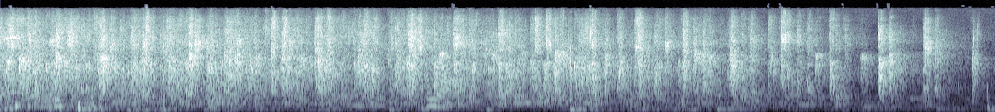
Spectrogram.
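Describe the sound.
Sustained applause from a crowd for young performers about to present an audio drama called Dragon Boy, dense overlapping claps forming a steady, loud wash for several seconds, with some murmuring voices mixed in beneath.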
